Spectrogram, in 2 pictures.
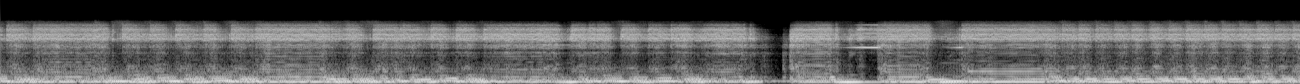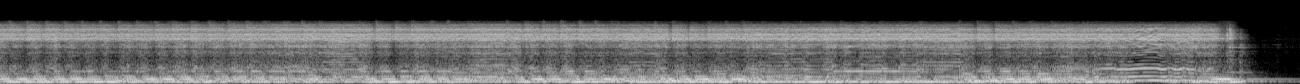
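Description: Epiphone Extura electric guitar played heavy and fast, shredding-style riffs and leads. The playing breaks off briefly about eight seconds in and stops just before the end.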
